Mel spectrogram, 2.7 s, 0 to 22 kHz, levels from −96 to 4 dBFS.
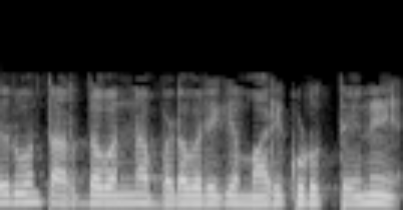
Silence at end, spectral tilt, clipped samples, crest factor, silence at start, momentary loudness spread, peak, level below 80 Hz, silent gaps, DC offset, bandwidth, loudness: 0.05 s; -11.5 dB/octave; under 0.1%; 14 dB; 0 s; 3 LU; -4 dBFS; -46 dBFS; none; under 0.1%; 5 kHz; -19 LUFS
